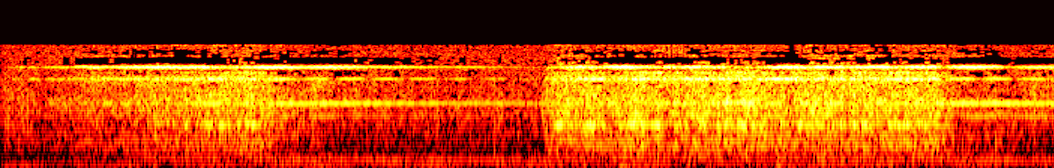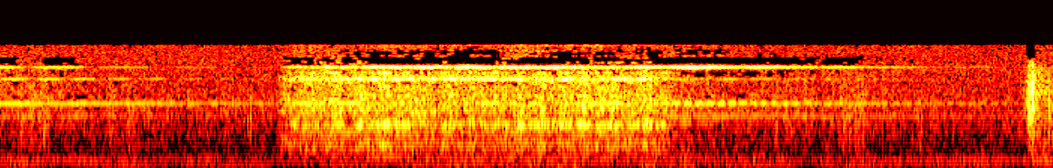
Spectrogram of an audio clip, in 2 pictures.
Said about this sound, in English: That sounded like our phone, Teddy. Oh, I'll get it. Hello? Hello? Hello? Oh, darn. Well, if it was for us, they've hung up.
